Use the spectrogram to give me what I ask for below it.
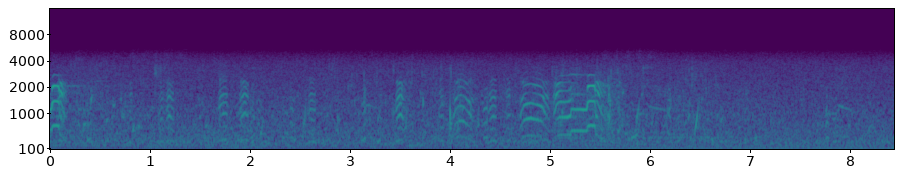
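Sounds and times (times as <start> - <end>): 
long-tailed ducks giving soft overlapping yodelling calls: 0.0 - 6.3.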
